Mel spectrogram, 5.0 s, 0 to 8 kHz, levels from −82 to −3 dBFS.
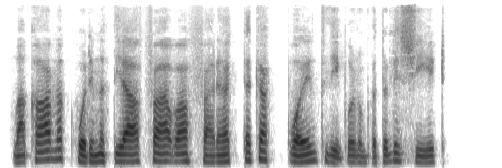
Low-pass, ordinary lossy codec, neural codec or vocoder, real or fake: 7.2 kHz; AAC, 32 kbps; codec, 16 kHz, 0.5 kbps, FunCodec, trained on LibriTTS, 25 frames a second; fake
